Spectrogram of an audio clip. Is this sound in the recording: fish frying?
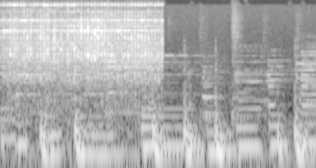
no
